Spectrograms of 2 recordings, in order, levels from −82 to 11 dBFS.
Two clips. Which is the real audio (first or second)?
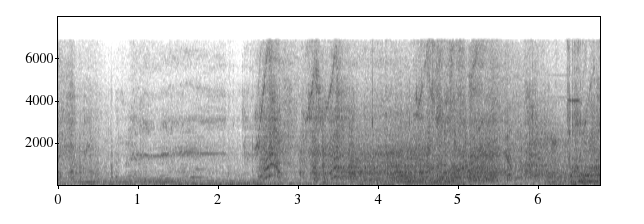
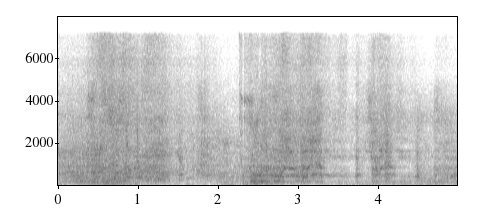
first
